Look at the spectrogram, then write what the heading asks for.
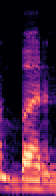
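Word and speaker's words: burn: जैसे यहाँ पे दिया है ना, यू के बाद आर आ रहा है ना, बर्न, इसको देखो बर्न पढ़ेंगे।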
